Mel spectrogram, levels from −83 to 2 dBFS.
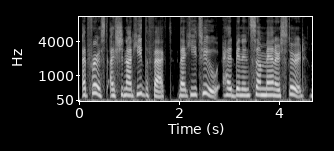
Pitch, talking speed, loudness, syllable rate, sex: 240 Hz, 220 wpm, -17 LUFS, 4.6 syllables/s, female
